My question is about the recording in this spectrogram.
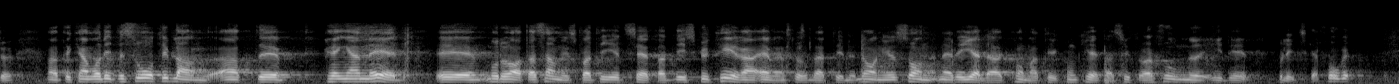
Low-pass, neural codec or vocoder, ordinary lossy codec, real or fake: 7.2 kHz; codec, 16 kHz, 6 kbps, DAC; Opus, 32 kbps; fake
